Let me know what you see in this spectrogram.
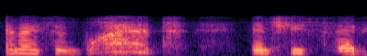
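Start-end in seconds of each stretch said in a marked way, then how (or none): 0.4-0.8 a sharp, much higher "What?" of alarm; startled what. Retold or imitated. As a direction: jump up in pitch, caught off guard. Startled question to weeping friend.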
